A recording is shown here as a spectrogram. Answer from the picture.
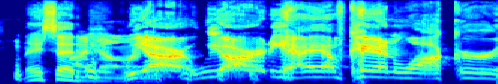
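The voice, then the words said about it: Put-on Southern American accent. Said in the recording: “I gave the nerds a Southern accent.”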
